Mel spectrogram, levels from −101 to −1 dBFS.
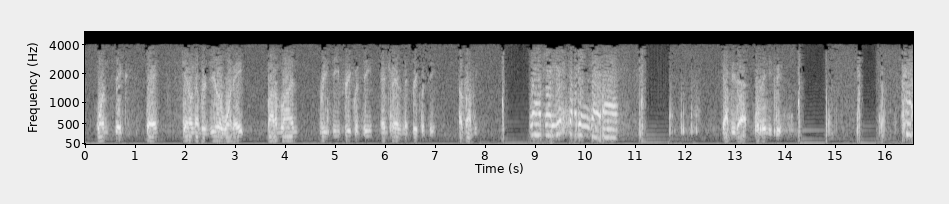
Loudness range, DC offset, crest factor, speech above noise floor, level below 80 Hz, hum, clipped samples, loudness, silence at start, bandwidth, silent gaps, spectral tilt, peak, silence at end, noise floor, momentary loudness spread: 4 LU; 0.8%; 16 dB; 31 dB; -50 dBFS; none; under 0.1%; -17 LUFS; 0.2 s; 4.2 kHz; none; -10 dB/octave; -2 dBFS; 0 s; -44 dBFS; 15 LU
